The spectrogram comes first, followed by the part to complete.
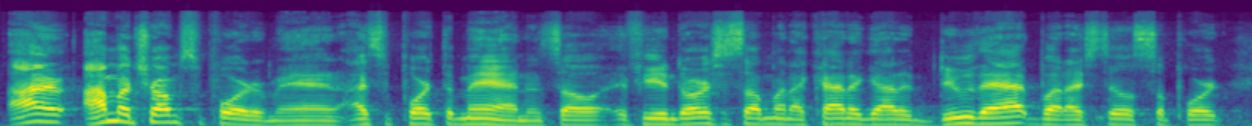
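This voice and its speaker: A man co-hosting a casual political podcast panel, talking in a relaxed, chatty way with plenty of fillers. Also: medium pitch, fairly quick. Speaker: podcast co-host, party committeeman.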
